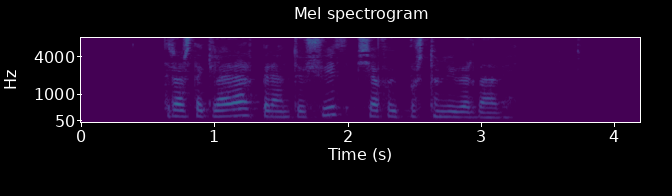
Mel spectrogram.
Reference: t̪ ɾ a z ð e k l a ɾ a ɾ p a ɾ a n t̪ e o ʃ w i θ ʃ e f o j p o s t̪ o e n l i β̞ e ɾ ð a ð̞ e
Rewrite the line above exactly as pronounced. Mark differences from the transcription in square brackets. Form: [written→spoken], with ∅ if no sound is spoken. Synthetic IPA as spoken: t̪ ɾ a z ð e k l a ɾ a ɾ p [a→e] ɾ a n t̪ e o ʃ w i θ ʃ [e→a] f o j p o s t̪ o e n l i β̞ e ɾ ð a ð̞ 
